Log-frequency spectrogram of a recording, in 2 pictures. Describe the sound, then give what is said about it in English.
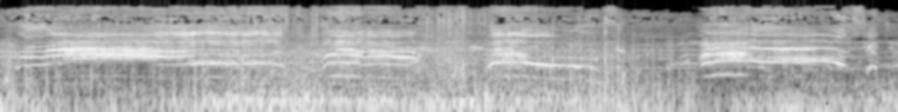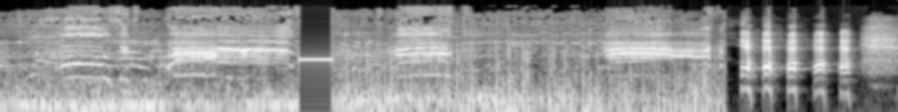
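Riders scream, yell and laugh throughout a roller coaster ride, with many overlapping shrieks and whoops over a constant rushing rumble, then a few sharp pulsing bursts near the end. “this is a clip from us riding a roller coaster before coronavirus.”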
